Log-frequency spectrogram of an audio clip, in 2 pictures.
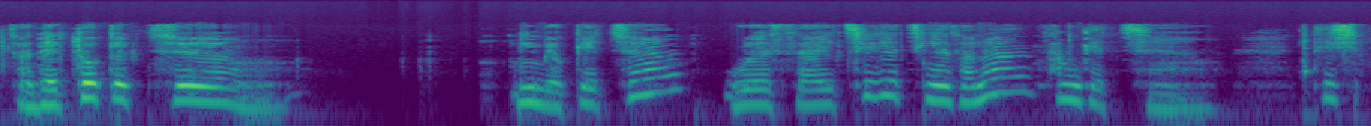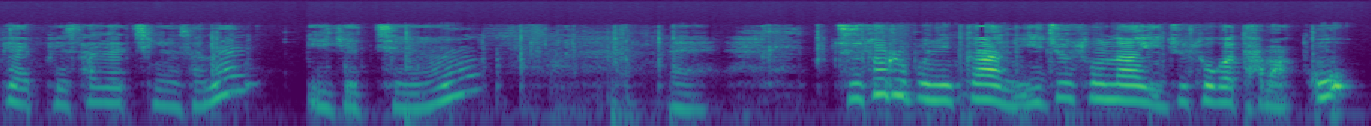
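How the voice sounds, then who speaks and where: A woman's voice: medium pitch, expressive, measured pace, mellow, husky, muffled recording. A woman university lecturer giving a recorded classroom lecture, explaining step by step and asking and answering her own questions.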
